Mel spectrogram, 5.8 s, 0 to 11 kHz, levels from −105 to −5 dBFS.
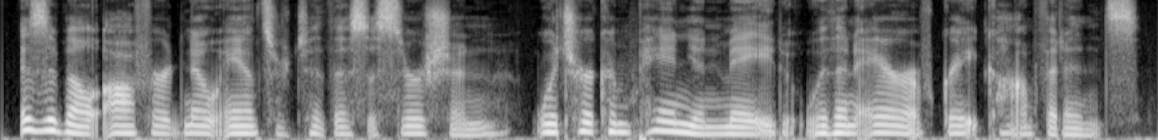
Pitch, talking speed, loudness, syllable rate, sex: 175 Hz, 175 wpm, -20 LUFS, 5.3 syllables/s, female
